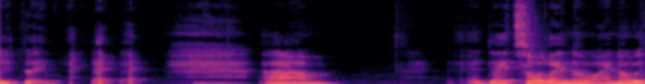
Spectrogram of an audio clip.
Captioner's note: laughing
